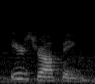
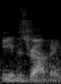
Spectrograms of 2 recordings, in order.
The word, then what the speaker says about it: eavesdropping: just sort of um ears ears dropping. Do you say it like that? Eaves dropping. Eavesdropping. I always think it's ear eavesdropping on what the people were saying.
